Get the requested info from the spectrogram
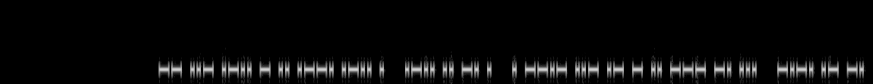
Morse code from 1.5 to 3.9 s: MULTIPLE

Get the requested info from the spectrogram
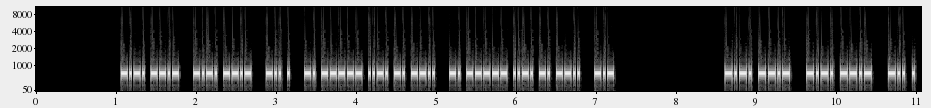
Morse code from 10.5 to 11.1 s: DE

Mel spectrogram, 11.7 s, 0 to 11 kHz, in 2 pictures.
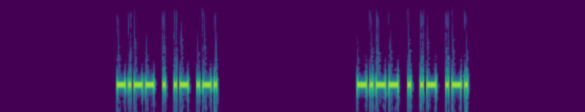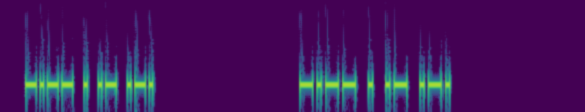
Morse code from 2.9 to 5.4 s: YEAR

